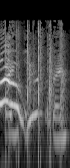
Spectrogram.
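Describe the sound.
Applause in a steady rhythm, roughly six sharp claps in quick succession, with a voice speaking or cheering loudly over the top.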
